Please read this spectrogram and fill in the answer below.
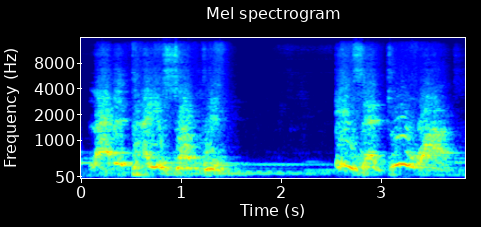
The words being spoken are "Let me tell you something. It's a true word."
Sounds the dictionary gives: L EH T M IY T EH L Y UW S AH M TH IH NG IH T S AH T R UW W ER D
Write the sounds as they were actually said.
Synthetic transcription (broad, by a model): L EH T M IY T EH L Y UW S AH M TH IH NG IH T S AH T UW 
